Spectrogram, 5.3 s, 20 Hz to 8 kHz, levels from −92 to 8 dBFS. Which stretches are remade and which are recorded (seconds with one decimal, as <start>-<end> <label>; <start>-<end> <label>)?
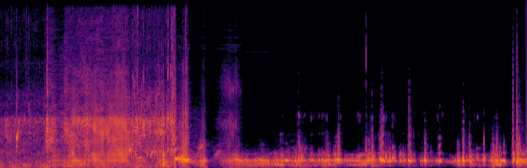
0.0-0.5 recorded; 0.5-1.3 remade; 1.3-1.8 recorded; 1.8-2.7 remade; 2.7-5.3 recorded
